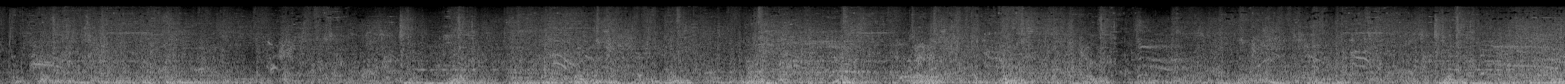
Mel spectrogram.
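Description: Spell effects crackle and burst as game characters fight.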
